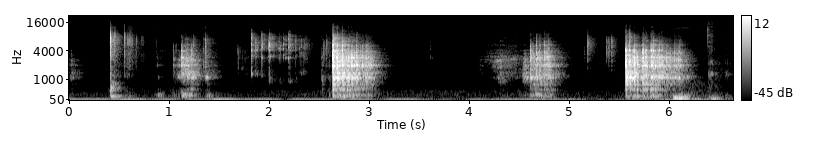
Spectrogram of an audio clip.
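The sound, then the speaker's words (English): Dice rattle and clatter across a hard surface in several quick bursts with short pauses between, fairly loud, with no voices. “Rolling some dice here. I will be done shortly, but it is rather important that I finish.”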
